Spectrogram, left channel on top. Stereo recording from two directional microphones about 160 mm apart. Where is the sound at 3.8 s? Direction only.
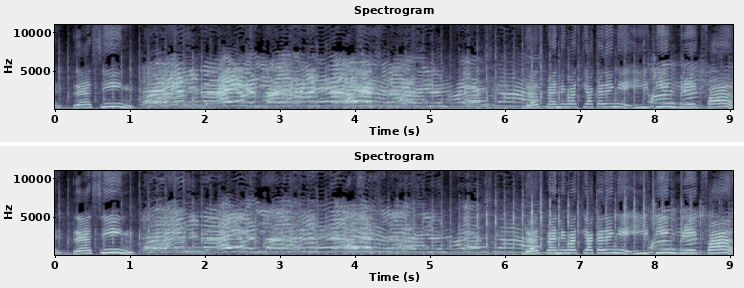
10° left (ahead or behind).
